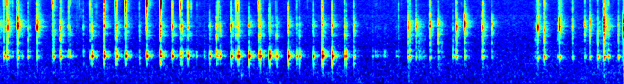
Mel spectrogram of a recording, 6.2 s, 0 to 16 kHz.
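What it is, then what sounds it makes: Glass bowl tapped with nails. A small, thick, clear glass bowl, hollow and empty, is tapped rapidly with long nails, giving about 43 quick, bright clicks with a faint ringing tone near 1.3 kHz. The taps come in uneven bursts with short pauses around 3.6 and 5 seconds, and each one dies away almost instantly.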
